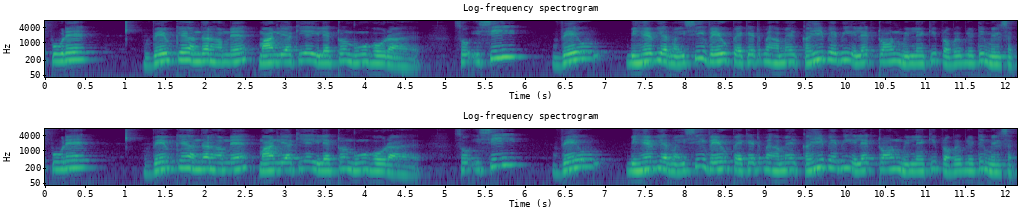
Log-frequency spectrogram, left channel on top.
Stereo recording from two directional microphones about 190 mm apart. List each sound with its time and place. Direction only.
0.0 s speech: 30° left (ahead or behind)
